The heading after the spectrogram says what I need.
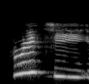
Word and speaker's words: pretty: stress the first syllable for example pretty pretty is a two syllable word and it's an adjective so I'm going to stress the first part pre pretty not pretty pretty another example is woman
